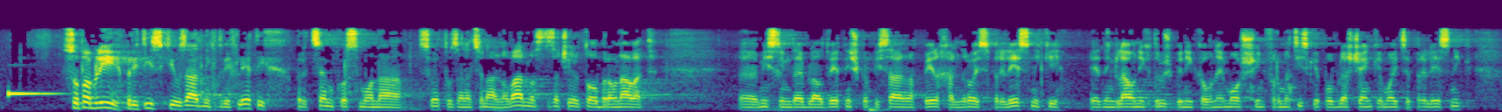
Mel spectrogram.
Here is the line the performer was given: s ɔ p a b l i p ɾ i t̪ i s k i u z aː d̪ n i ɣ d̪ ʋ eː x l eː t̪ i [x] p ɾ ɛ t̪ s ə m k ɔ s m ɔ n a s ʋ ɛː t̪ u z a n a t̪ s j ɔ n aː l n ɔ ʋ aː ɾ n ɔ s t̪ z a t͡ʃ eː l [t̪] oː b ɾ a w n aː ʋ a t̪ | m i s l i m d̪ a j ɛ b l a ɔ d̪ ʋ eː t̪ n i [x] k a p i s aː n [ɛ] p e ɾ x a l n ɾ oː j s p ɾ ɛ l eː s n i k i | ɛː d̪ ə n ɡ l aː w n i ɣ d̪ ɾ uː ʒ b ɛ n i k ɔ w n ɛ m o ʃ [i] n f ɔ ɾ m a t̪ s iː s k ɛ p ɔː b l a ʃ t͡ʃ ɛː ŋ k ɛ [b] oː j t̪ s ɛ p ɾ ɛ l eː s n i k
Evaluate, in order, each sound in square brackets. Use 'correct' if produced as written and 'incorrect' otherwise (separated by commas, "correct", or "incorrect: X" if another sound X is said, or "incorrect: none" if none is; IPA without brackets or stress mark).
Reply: correct, correct, incorrect: ʃ, incorrect: a, correct, incorrect: m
